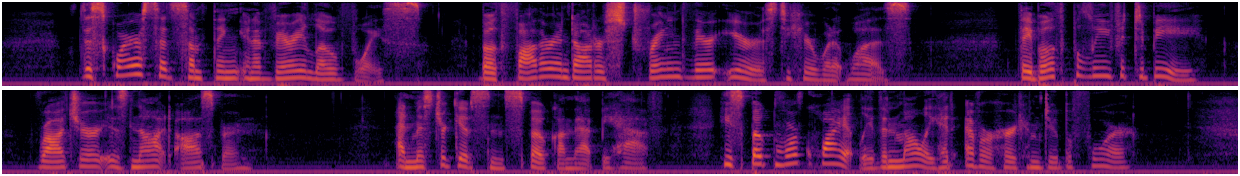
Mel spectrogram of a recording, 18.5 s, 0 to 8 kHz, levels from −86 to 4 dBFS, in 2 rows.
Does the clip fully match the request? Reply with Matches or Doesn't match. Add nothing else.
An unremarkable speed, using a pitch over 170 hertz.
Matches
